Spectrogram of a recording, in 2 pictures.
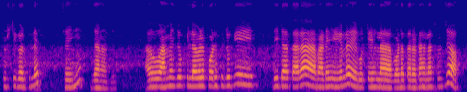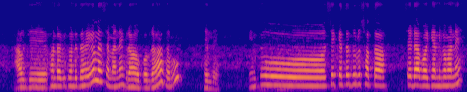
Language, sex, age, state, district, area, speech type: Odia, female, 45-60, Odisha, Jagatsinghpur, rural, spontaneous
